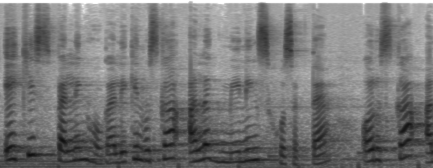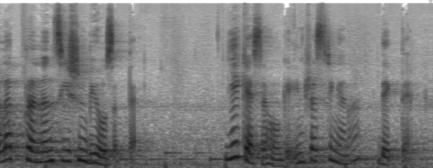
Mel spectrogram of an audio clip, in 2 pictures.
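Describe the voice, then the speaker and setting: Woman English tutor, higher voice, patient, spells words out slowly; long reverb, faint music under her. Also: a little mellow. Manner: patient, repeats each word slowly and spells it out. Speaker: English teacher. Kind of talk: explaining English words in Hindi.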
